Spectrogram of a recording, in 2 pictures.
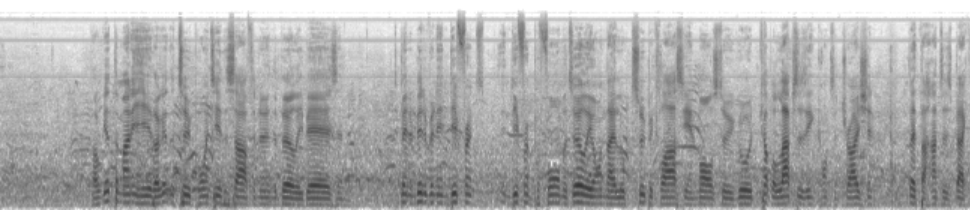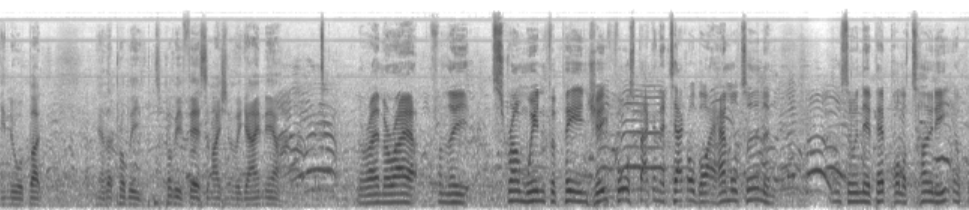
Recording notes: Live call from UAA Park, Gold Coast.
